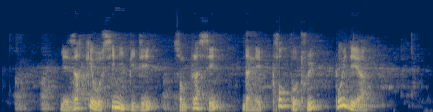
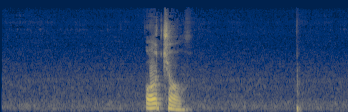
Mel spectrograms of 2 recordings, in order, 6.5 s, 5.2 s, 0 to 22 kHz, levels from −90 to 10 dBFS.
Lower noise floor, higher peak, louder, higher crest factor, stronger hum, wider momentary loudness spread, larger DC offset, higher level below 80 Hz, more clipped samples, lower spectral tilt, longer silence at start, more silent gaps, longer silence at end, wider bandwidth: about the same, -52 dBFS vs -50 dBFS; about the same, 0 dBFS vs 0 dBFS; second, -17 LUFS vs -14 LUFS; about the same, 18 dB vs 20 dB; neither; second, 13 LU vs 23 LU; neither; about the same, -50 dBFS vs -54 dBFS; neither; first, -6.5 dB/octave vs -4.5 dB/octave; second, 0.25 s vs 2.2 s; neither; about the same, 0.75 s vs 0.7 s; second, 7 kHz vs 16 kHz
